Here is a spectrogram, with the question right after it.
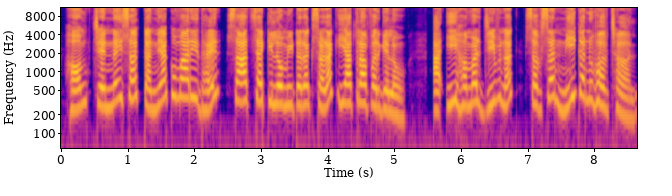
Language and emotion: Maithili, happy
